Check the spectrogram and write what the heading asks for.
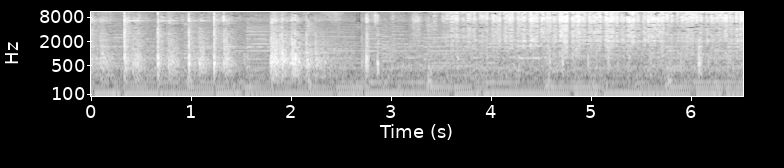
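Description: Hammer chipping welding slag off a weld on mild steel tube: a quick series of sharp strikes, about three a second, that stop about halfway through. Background music plays throughout.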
